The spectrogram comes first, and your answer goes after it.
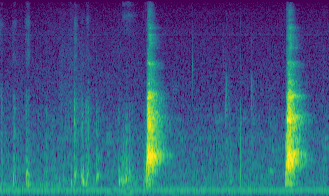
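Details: Indoor Cavalier King Charles Spaniel puppies, Robin's litter, in a kitchen: soft whimpers and small yips build to two loud, harsh puppy barks about three seconds apart, with a constant low electrical hum underneath.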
